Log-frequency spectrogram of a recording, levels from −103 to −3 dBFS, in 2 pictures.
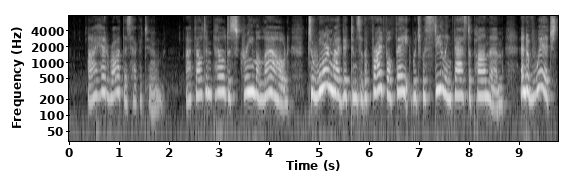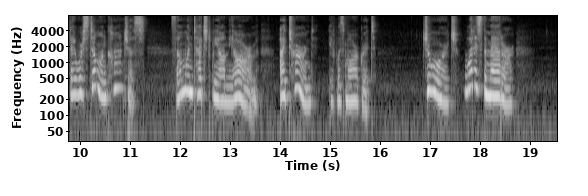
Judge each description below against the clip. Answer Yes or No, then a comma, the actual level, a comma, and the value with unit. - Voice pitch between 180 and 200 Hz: No, high, 230 Hz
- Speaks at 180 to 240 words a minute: No, average, 145 wpm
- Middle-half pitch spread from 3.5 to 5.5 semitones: Yes, average, 5.2 semitones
